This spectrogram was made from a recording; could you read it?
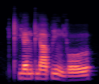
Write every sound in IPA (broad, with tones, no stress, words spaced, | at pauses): t̪ʰjɛ˥nt̪jä˥pi˥˩ŋ jo˧˥ʊ̯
